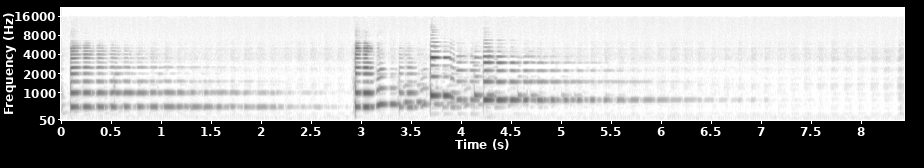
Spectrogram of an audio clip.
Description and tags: tremolo guitar delay
A small lick guitar bit which was been modulated and loads of tremolo added.
Used a marshall vintage 8080 combo with a shure sm58 miking it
